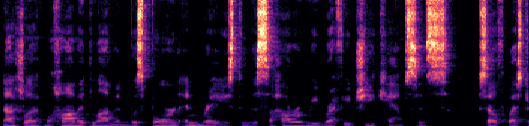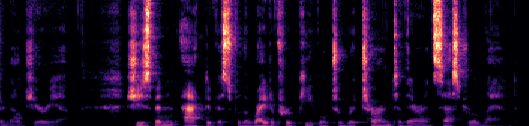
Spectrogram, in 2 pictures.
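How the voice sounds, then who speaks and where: A podcast host with a medium-pitched voice and fairly even intonation speaks at a moderate pace. He asks long interview questions, hesitating and searching for words, full of restarts and fillers.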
